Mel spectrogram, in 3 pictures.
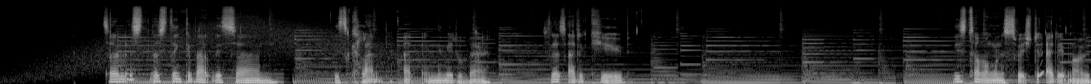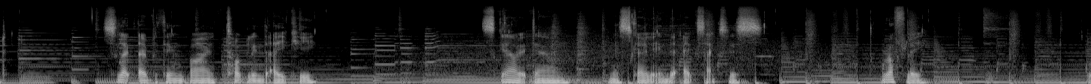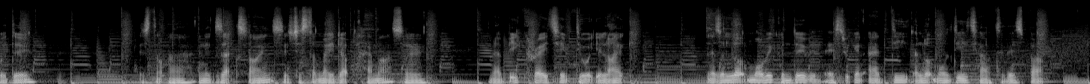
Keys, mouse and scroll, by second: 0.0 shift+middle click, 4.6 shift+a, 6.1 click, 9.5 Tab, 18.2 click, 25.6 click, 26.3 middle click, 28.5 click, 29.0 middle click.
